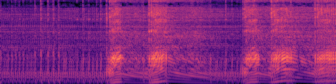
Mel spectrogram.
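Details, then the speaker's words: Old-school chainsaw just started with the choke pushed in: a two-stroke buzz with a few quick throttle blips, then the trigger drops it from fast idle to a settled, even idle. Normal idle while warming up. "And when you got it running, hit the trigger to stop it from idling fast and get it go back to idle. Once it's warmed up, you're ready to go."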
